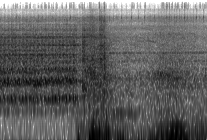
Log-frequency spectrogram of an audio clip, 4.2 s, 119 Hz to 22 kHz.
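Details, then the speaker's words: 1985 BMW 635CSi after replacing the faulty part behind its not-running problem: engine cranks, catches quickly and settles into a smooth, steady low idle, oil pressure light off; normal start and idle. "running. Oil pressure light's off, so I didn't even see it come on."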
